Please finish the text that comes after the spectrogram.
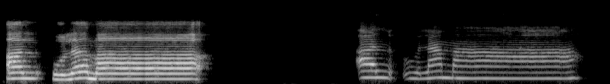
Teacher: When we do waqf on this, because there's a dhamma on the top, when we do waqf, it becomes a hamza sakin. When you do waqf on a hamza sakin, there's a very slight jerk at the end.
